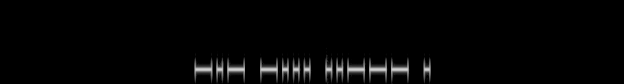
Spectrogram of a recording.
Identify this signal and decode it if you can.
Morse code, heard as a keyed tone, about 22 wpm, 700 Hz. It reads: KB2E
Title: USA Call Signs - 4 Characters - Repeated 3x - 22wpm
